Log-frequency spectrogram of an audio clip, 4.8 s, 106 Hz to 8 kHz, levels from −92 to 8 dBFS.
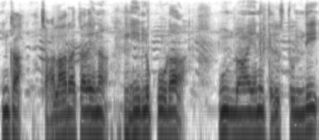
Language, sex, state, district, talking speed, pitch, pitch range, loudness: Telugu, male, Andhra Pradesh, Sri Satya Sai, 85 wpm, 125 Hz, 120-130 Hz, -15 LUFS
